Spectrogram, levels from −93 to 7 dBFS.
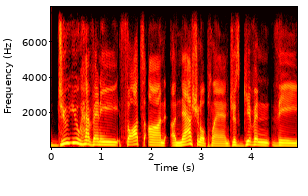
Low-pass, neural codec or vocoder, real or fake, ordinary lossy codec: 7.2 kHz; none; real; Opus, 32 kbps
